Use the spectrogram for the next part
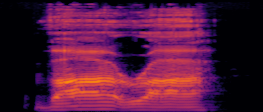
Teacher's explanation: We have two apparently silent schwas right in a row. This breaks a rule because there's a rule that says when you have two schwas next to each other, the first one's a silent schwa and the second one's a vocal schwa.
